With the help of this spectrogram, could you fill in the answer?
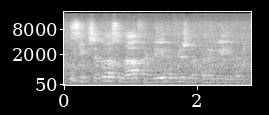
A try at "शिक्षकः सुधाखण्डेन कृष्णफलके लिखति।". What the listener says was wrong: बहु शीघ्रतया भवान् वक्तुं प्रयत्नं करोति। तेन उच्चारणे समस्या भवति।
